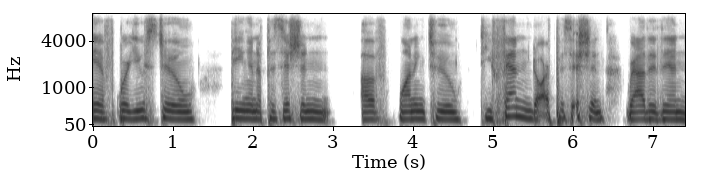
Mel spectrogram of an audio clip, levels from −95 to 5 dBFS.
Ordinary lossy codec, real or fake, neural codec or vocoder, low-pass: Opus, 32 kbps; real; none; 7.2 kHz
